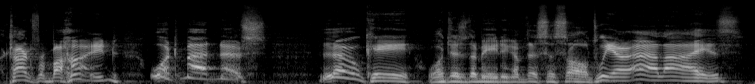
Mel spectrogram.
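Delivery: high outraged stagy cry; shocked storm god. Acted. Storm god betrayed by his ally, high melodramatic shock. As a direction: start on a yelp, then protest indignantly. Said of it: "He's like".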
